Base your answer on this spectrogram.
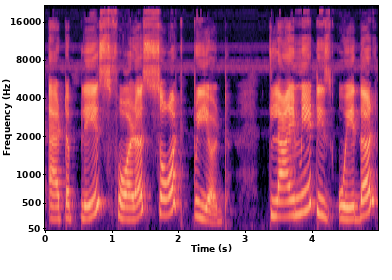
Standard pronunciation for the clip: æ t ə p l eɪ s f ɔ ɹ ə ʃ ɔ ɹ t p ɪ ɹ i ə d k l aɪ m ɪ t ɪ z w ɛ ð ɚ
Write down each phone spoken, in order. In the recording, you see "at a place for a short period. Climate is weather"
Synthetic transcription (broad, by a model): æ t ə p l eɪ s f ɔ ɹ ə s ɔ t p ɹ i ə d k l aɪ m ɪ t ɪ z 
